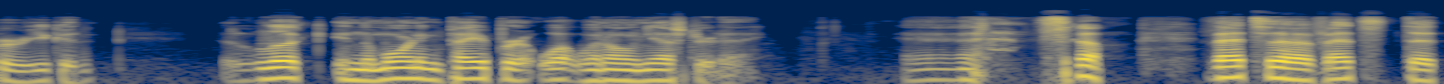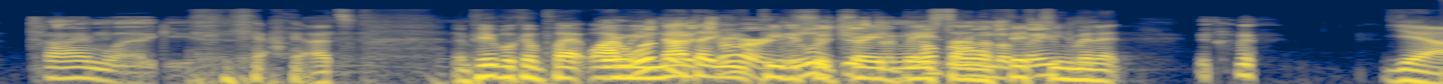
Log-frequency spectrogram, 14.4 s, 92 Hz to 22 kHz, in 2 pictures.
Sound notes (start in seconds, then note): 4.6 laughs; 13.7 laughs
